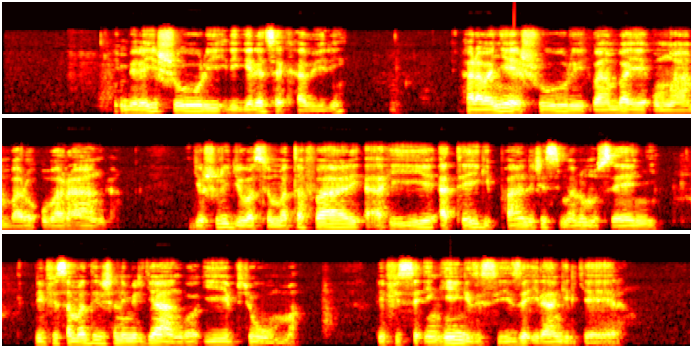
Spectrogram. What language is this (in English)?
Rundi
